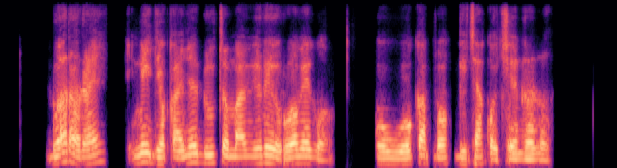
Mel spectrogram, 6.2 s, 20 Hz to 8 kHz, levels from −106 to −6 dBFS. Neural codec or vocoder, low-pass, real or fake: codec, 44.1 kHz, 2.6 kbps, SNAC; 7.2 kHz; fake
